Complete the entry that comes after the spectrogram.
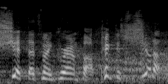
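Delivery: high, loud alarmed blurt; sudden panic, hurry the friends; retold panic. Realizing grandpa is coming, high loud panicked. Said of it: "And I'm like".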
